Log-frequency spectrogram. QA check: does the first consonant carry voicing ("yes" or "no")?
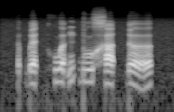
yes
